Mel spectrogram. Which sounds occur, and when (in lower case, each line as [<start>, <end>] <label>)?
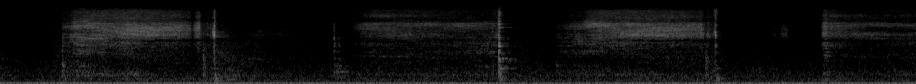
[0.00, 9.15] background noise
[0.52, 2.23] scrape
[0.54, 0.73] generic impact sounds
[1.92, 2.25] generic impact sounds
[3.25, 3.42] generic impact sounds
[3.48, 5.17] scrape
[4.91, 5.10] generic impact sounds
[5.52, 7.30] scrape
[7.10, 7.22] generic impact sounds
[7.72, 7.95] scrape
[8.16, 9.15] scrape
